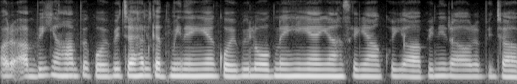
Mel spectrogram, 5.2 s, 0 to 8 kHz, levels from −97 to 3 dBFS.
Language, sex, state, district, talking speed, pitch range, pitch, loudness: Hindi, female, Delhi, New Delhi, 325 wpm, 190-200 Hz, 195 Hz, -17 LUFS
